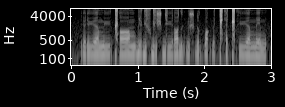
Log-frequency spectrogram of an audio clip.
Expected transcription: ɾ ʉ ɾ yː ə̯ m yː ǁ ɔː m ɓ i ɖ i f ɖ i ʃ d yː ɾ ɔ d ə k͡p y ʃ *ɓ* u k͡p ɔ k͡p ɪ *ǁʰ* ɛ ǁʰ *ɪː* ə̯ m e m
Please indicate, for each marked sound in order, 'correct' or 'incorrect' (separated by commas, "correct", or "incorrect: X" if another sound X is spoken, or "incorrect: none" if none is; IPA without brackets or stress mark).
incorrect: ɗ, correct, incorrect: yː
